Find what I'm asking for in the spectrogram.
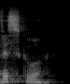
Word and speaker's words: VSCO: Ja, Visco.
